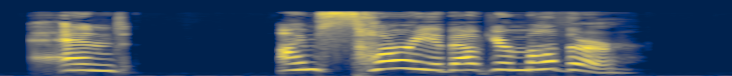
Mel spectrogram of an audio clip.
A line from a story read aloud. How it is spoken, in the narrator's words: I blurted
